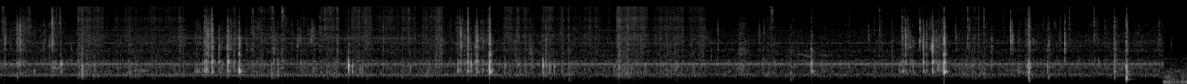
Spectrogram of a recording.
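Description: Groceries being unpacked by hand: plastic bags rustling in short bursts and cartons and a plate clicking and knocking against each other and the fridge shelves, irregularly, over a faint steady hum.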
